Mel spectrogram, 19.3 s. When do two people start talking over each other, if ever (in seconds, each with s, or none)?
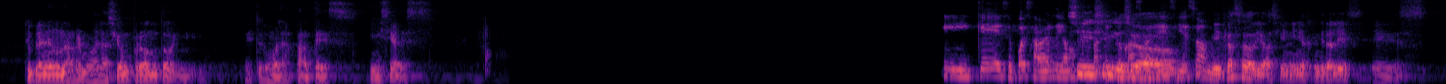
14.2 s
